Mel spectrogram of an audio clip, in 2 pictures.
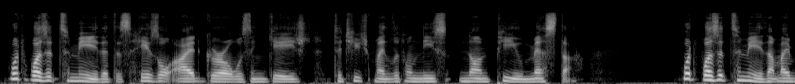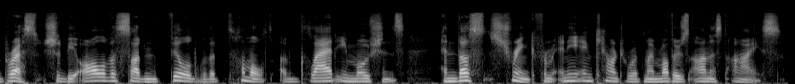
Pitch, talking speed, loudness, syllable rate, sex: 145 Hz, 195 wpm, -23 LUFS, 5.0 syllables/s, male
